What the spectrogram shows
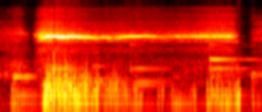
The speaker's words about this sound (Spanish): Horacio escuchó algo así como unos silbidos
